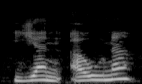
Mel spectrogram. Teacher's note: نون ساکن ظاہر کر دیا، ناک میں آواز نہیں لے کے گئی میں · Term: اظہار حلقی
